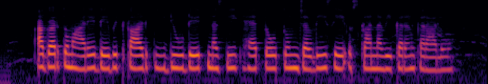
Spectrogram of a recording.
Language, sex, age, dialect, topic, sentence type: Hindi, female, 56-60, Marwari Dhudhari, banking, statement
